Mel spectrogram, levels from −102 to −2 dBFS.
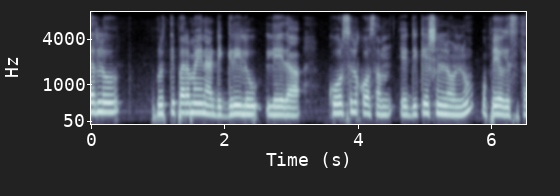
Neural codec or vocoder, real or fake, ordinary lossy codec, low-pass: none; real; none; 7.2 kHz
